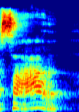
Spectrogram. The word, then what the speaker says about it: Saara: Se eu fosse falar Saara, as minhas duas vogais têm som forte. Portanto, elas não podem coexistir silabicamente na mesma sílaba. Por elas serem duas vogais, elas têm que ficar separadas, ok? Separadas. Eu pronuncio tão forte a primeira vogal quanto a segunda.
